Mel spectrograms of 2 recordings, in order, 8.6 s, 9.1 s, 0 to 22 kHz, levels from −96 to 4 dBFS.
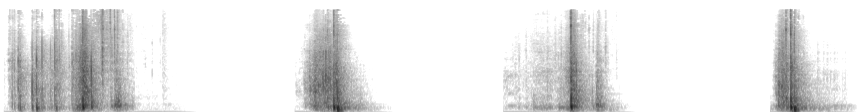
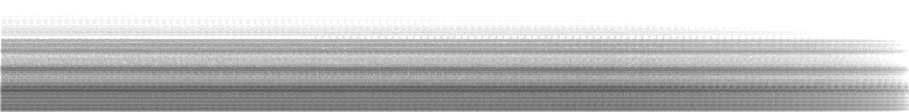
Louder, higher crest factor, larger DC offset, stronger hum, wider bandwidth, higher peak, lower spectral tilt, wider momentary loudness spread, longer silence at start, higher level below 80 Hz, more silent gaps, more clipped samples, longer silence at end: first, -25 LUFS vs -32 LUFS; first, 28 dB vs 12 dB; neither; neither; first, 15.5 kHz vs 10.5 kHz; first, -2 dBFS vs -22 dBFS; about the same, -5.5 dB/octave vs -6.5 dB/octave; first, 21 LU vs 9 LU; first, 0.15 s vs 0 s; first, -44 dBFS vs -72 dBFS; first, 1.96-2.94 s, 3.95-5.03 s, 6.36-7.70 s vs none; neither; first, 0.55 s vs 0.15 s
